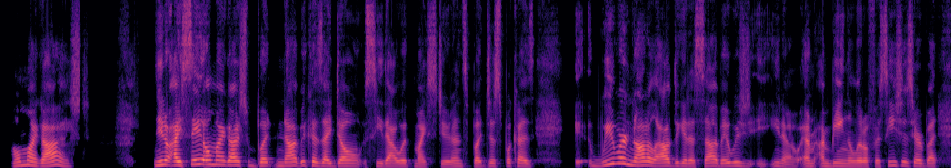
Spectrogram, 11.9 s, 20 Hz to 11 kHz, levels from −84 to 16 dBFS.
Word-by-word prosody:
Oh 215 +4 -3
my 250 -2 +2
gosh. 200 -1 +3 0.9
You 255 +3 +3
know, 275 - +6
I 250 - +9
say, 290 +6 +2
oh 285 0 +7
my 280 -1 +1
gosh, 255 -1 +3
but 215 +1 -3
not 210 +3 +2
because 235 -2 -3
I 195 -2 +3
don't 190 -1 -1
see 190 -1 -6
that 170 -1 0
with 175 0 -3
my 165 -2 -2
students, 160 +2 -7
but 170 -1 -3
just 190 -1 -7
because 190 -4 -3 0.5
eh, 455 - -8 0.2
we 240 - -1
were 360 0 +4
not 245 -4 +5
allowed 205 -2 +3
to 200 - -6
get 190 -1 -3
a 180 - -1
sub. 195 +3 -1
It 190 +2 -2
was 215 -1 -5
y 165 - -16 0.2
you 210 - -11
know 155 -4 -7
and 180 0 -2
I'm - - -13
I'm - - -11
being 190 -1 -2
a 170 - -3
little 170 0 0
facetious 220 +7 -7
here, 190 -2 -2
but 180 -1 -5
200 Hz, 230 wpm, -24 LUFS, 180-235 Hz, 0.9 s, I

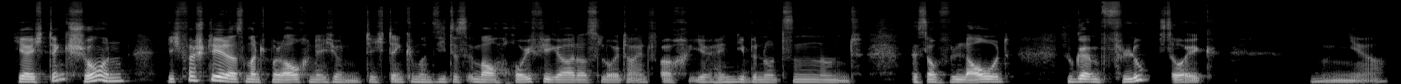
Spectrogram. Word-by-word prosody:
Ja, 130 -3 +6
ich 120 0 0
denke 220 - -1
schon, 160 0 +4 0.3
ich 130 -2 -4
verstehe 190 -2 +6
das 130 -3 +6
manchmal 120 -2 +1
auch 115 +2 +3
nicht 110 0 -6
und 115 +1 -8
ich 115 -1 -8
denke, 115 +1 -4
man 115 -2 -5
sieht 120 +1 -9
es 115 -1 -6
immer 110 -4 +1
häufiger, 115 -1 0
dass 105 0 -5
Leute - - -4
einfach - - -6
ihr 115 -1 -5
Handy 115 +2 -5
benutzen 110 +1 -7
und 105 0 -9 0.5
es 115 -1 -6
auf 110 -6 0
laut 115 +2 +4 0.5
sogar 125 +1 +3
im 120 -2 -3
Flugzeug. 130 - -1 0.9
Mhm, 60 - -9
ja. 135 - -11
115 Hz, 140 wpm, -23 LUFS, 110-125 Hz, 0.9 s, Ja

